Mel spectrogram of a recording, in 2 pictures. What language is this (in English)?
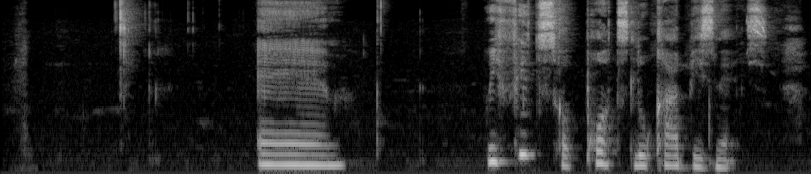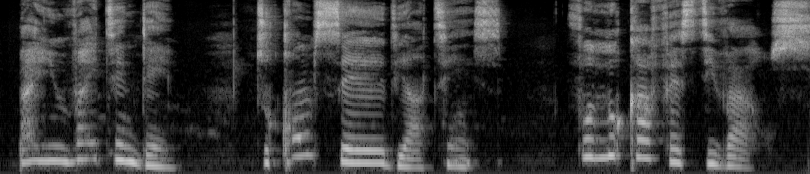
Nigerian Pidgin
